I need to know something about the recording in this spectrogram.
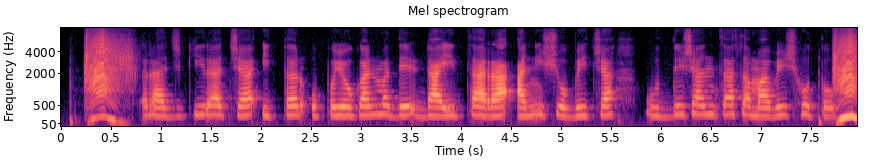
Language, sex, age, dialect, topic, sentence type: Marathi, female, 18-24, Varhadi, agriculture, statement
